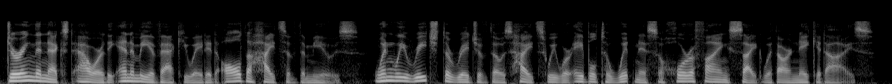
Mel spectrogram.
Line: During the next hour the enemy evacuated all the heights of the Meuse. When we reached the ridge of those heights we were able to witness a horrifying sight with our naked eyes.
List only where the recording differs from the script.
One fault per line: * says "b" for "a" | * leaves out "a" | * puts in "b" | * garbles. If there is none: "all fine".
all fine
